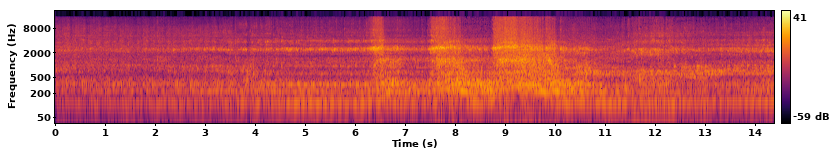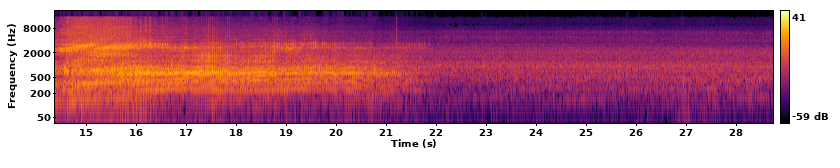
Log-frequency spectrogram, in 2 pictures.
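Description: Small-block V8 (ZZ4 350 crate engine) in a 1957 Chevrolet Bel Air running at idle, then revving in several rising and falling throttle surges as the car drives off. About three-quarters of the way through the sound drops to a much quieter steady hum.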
